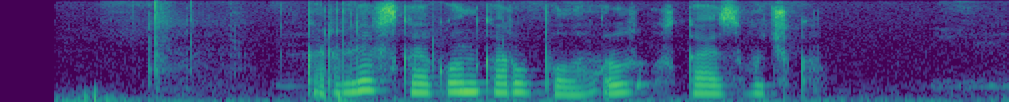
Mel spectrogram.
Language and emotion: Russian, neutral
